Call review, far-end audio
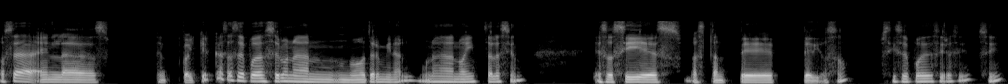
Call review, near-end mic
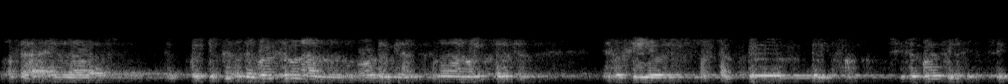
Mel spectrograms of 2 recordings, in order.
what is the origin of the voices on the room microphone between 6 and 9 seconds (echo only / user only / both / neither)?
echo only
